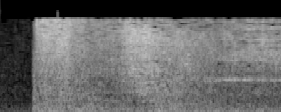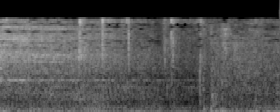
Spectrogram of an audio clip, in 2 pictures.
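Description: A primed explosive charge detonates with a sudden, loud blast, then a long, roaring rumble that slowly fades over several seconds, with a few faint crackles near the end.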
